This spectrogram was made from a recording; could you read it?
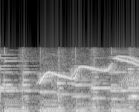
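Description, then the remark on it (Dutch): A single whistled tone imitating the wind glides slowly up and down, rising and falling like a gust of wind, clear over a steady low background hum. “En de wind die maakte een geluid. Het leek wel op een fluit.”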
